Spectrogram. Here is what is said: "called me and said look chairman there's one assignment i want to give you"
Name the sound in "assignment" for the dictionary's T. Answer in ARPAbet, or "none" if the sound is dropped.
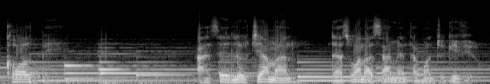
T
